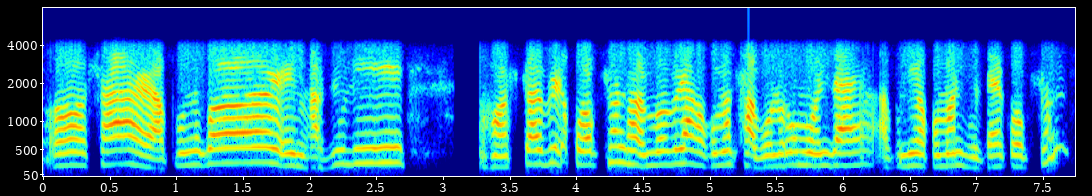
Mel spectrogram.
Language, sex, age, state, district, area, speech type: Assamese, female, 60+, Assam, Lakhimpur, urban, conversation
